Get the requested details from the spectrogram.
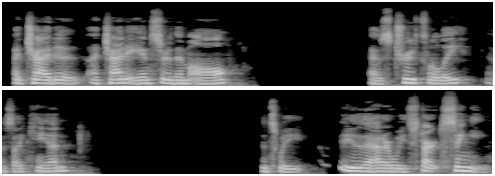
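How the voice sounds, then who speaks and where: Rambling man hosting a casual live show. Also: fairly high pitch. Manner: rambling, lots of restarts and fillers. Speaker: game company head and show host. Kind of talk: casual livestream chat.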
